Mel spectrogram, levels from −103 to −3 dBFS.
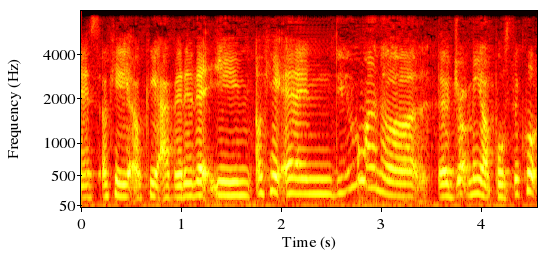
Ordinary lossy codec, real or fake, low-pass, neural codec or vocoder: none; fake; 7.2 kHz; codec, 16 kHz, 1.1 kbps, Voila-Tokenizer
